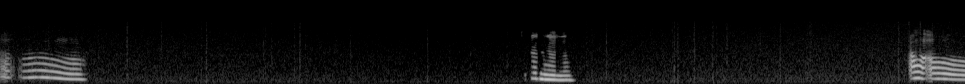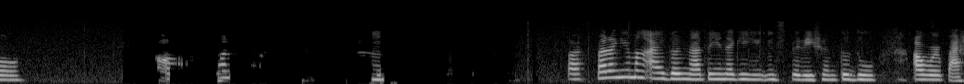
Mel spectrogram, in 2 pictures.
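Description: From 11.13 to 12.55 s the speech dips, by roughly 40 dB at its deepest. This is speech suppressed in double talk. The echo canceller likely could not tell the near talker from loudspeaker echo while both sides spoke, so it attenuated everything. Inside that stretch, from 11.82 to 11.92 s, the other side's voice leaks through, a brief scrap about 15 dB below the speech. It likely comes from loudspeaker playback that the canceller left partly uncancelled. A fainter leak follows at 12.65–12.72 s, about 30 dB down. The same double-talk suppression returns at 12.98–13.72 s with a similarly deep cut, and again briefly at 14.49–14.59 s. Between those, at 14.00–14.21 s, the background is gated by the echo canceller. The room sound falls by about 36 dB for roughly a fifth of a second while the canceller clamps the microphone, then recovers.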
